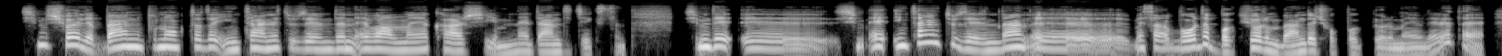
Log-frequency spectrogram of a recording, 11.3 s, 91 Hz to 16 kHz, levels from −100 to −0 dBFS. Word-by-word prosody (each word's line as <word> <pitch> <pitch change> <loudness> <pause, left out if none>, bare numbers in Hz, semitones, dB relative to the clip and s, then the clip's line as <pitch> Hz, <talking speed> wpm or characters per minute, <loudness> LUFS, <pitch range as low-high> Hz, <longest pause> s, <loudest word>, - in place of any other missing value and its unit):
Şimdi 260 -1 -3
şöyle, 255 +2 +3
ben 215 +4 +5
bu 215 - -1
noktada 215 -1 0
internet 190 +2 -1
üzerinden 180 0 -2
ev 180 +1 -2
almaya 170 -1 +1
karşıyım. 135 -8 0
Neden 140 -1 0
diyeceksin. 105 -5 -9 0.4
Şimdi, 220 0 +3
eee, 175 - -4
şimdi, 230 - -2
eee, 230 - +4
internet 300 +6 +2
üzerinden, 180 +2 +2
eee, 180 -1 0
mesela 200 -1 -2
Bu 195 - +5
arada 265 +4 +1
bakıyorum, 145 +2 +1
ben 125 +5 +1
de 155 - +3
çok 120 -4 -9
bakıyorum 105 -3 -6
evlere 105 +2 -4
de. - - -1
180 Hz, 155 wpm, -24 LUFS, 145-215 Hz, 0.4 s, ben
